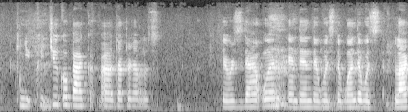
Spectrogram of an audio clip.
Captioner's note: clears throat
